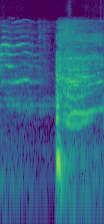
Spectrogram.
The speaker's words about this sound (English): Meow. That's picking up perfectly on my end, too. Yeah, Adventure decided she's gonna climb the wall to get in here. She's like, you're running late.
